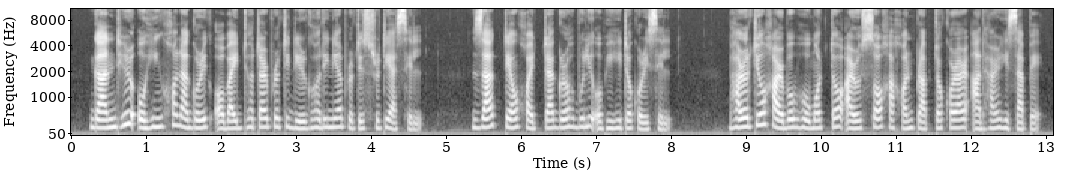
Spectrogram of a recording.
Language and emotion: Assamese, neutral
